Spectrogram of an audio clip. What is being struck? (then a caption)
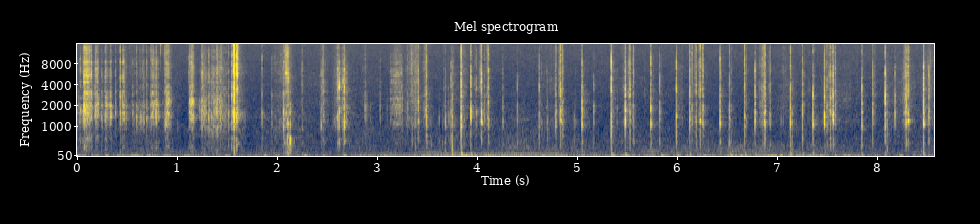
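Small paperboard box. A small, hollow, white printed paperboard cosmetics box for Embryolisse Hydra-Masque is held in the hand and scratched with long nails. It gives a steady run of quick, dry scratches and taps with a bright, papery rasp over a low hollow rumble. Each stroke stops short with almost no ring.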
